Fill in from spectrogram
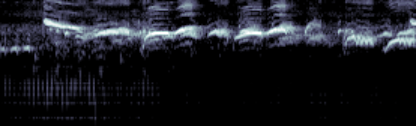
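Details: Chinese hwamei in a singing contest: a short low whistle, then long sliding whistles that fall and rise, with a few sharp clicks between phrases.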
